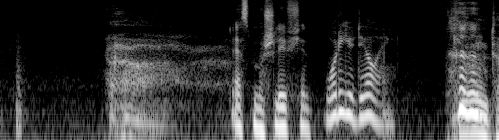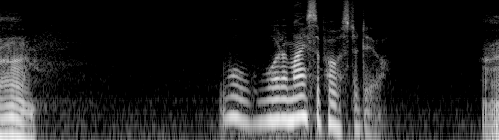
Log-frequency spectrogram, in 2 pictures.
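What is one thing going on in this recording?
A young girl asks questions with mild annoyance.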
